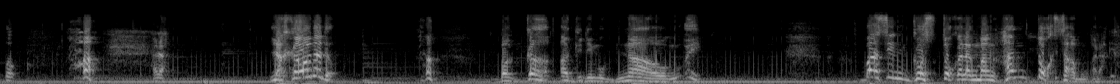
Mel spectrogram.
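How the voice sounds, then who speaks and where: A man's voice: high-pitched, huge pitch swings, slow, pauses often, a bit bright, full character voice. A man acting a rich, snobbish, scolding father with a Cebuano accent in a melodramatic radio drama. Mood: scornful. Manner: haughty, scolding, explosive. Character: rich, snobbish father scorning daughter's poor suitor. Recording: noisy live-stream radio capture with hum.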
